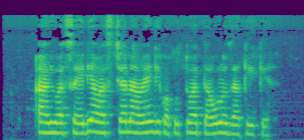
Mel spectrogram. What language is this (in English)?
Swahili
